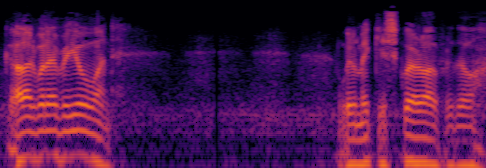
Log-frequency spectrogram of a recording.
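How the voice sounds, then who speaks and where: An actor in an old-time radio drama playing an exhausted, stubborn, dutiful police sergeant, speaking in halting, broken phrases. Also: male voice, lowish voice, close to an everyday voice. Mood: stubborn, resolute. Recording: dull, noisy old radio recording.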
